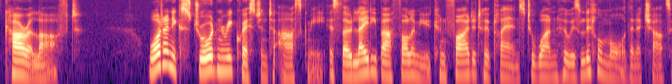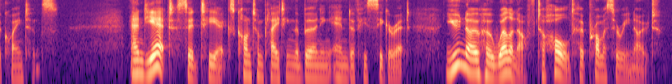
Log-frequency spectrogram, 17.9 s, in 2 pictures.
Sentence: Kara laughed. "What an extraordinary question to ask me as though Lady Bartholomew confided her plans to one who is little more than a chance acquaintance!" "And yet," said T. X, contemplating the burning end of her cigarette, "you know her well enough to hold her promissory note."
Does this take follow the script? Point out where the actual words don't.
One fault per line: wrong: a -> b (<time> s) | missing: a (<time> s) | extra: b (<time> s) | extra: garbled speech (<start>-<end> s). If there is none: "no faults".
wrong: her -> his (13.8 s)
